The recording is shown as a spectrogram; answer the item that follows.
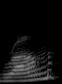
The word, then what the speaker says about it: ram: So the seed sound for the solar plexus is rum. It's spelled RAM, but it is pronounced rum.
